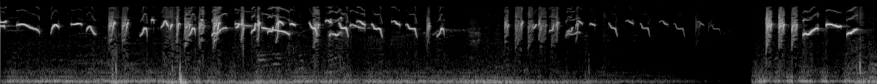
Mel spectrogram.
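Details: Lure recording of a sunbird for bird trapping: rapid, jumbled high chirps and ticks, roughly three a second, thinning into lone twisting notes, then a short silence before a fresh chattering burst.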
